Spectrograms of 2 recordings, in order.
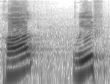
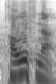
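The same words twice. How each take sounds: First: খউইফ stretched very slowly, sound by sound; খউইফ held long with every letter separate; slow spelled-out form. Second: Said in the usual way. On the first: Shown as a demonstration. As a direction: draw out খউইফ for the class. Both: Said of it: "খিফনা মূলত ছিল খউইফনা".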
